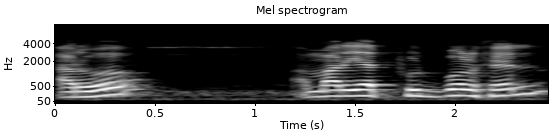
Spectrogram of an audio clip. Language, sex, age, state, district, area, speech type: Assamese, male, 30-45, Assam, Nalbari, rural, spontaneous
